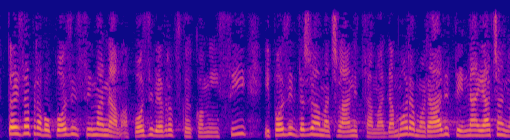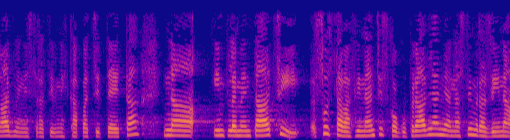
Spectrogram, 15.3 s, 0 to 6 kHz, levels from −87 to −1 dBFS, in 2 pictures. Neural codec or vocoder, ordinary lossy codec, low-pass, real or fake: none; none; 5.4 kHz; real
